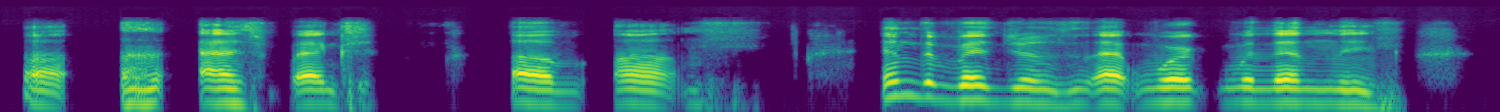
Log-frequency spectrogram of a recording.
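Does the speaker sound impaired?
Yes: ALS; speaks in full sentences.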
